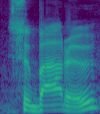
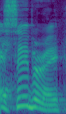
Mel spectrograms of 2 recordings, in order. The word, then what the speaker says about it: Subaru: yeah no I know Subaru yeah I'm saying it like you would say it if if you were Japanese and you're not and you're saying you're saying it like you pronounce kangaroo yeah kangaroo yeah but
